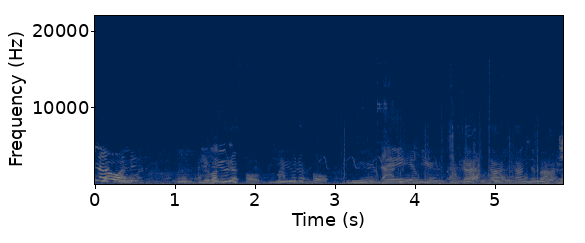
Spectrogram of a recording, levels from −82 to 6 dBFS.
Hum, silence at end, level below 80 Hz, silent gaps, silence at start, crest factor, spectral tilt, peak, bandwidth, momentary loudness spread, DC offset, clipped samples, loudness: none; 0 s; -60 dBFS; none; 0 s; 16 dB; -4.5 dB/octave; -28 dBFS; 16.5 kHz; 10 LU; under 0.1%; under 0.1%; -45 LUFS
